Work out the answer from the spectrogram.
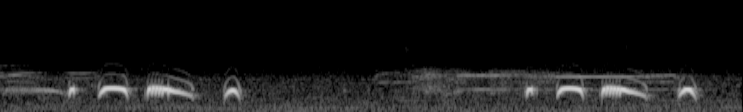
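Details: Spotted dove kept as a decoy bird, calling to attract wild doves. Two deep, mellow cooing phrases of four to five notes, short, then swelling and slurred, then clipped, separated by about two seconds of quiet.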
